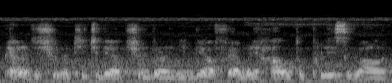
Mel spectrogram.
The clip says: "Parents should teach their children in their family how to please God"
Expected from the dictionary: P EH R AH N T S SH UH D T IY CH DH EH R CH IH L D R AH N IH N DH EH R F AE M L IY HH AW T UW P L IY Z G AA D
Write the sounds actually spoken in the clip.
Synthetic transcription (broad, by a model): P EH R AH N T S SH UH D T IY CH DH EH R CH IH L D R AH N IH N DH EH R F AE M L IY HH AW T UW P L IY S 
